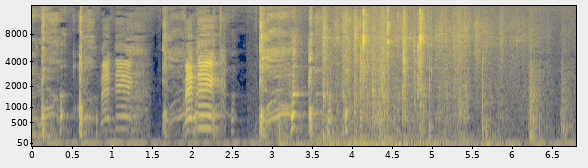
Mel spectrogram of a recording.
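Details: Acted cough by an actress during a filmed scene, demonstrating different kinds of cough on direction.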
